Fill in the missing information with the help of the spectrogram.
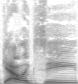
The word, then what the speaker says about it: Galak-Z: So the second game is Galaxy the Dimensional.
